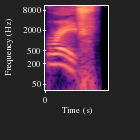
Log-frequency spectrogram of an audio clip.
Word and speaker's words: Ralph: two yep RAF Fine's first name is spelled like Ralph but pronounced Rafe and his brother Joseph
